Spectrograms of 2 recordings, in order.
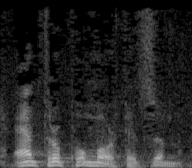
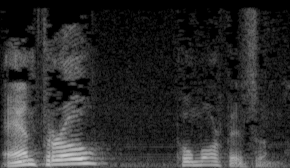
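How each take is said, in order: First: Said in the usual way. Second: Anthropomorphism said slowly, every syllable clear; careful pronunciation. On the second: Shown as a demonstration. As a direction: spell out Anthropomorphism in sound, syllable by syllable, slow. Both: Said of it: "the word is pronounced".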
